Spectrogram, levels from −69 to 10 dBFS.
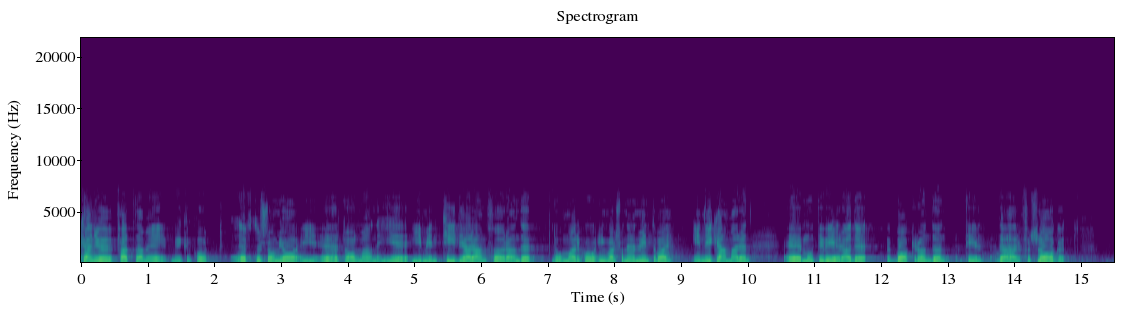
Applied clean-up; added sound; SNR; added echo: none; none; none; none.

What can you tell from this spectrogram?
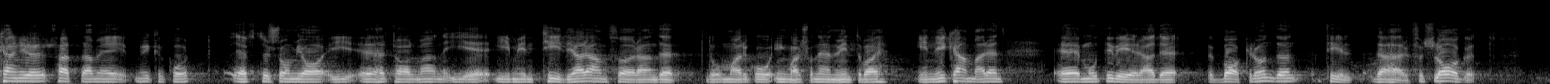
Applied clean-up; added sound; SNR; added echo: neural separator model SepFormer DNS4.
